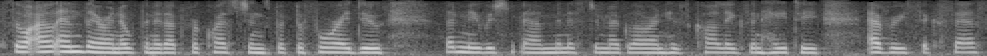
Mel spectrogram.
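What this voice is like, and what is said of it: Non-American, international accent. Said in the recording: “you can hear in ... accent the international component”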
